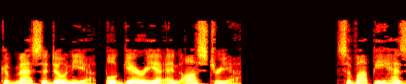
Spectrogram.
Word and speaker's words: Ćevapi: Ćevapi, pronounced TV, pie, or Ćevapcici, formal diminutive, TV, aptiti,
